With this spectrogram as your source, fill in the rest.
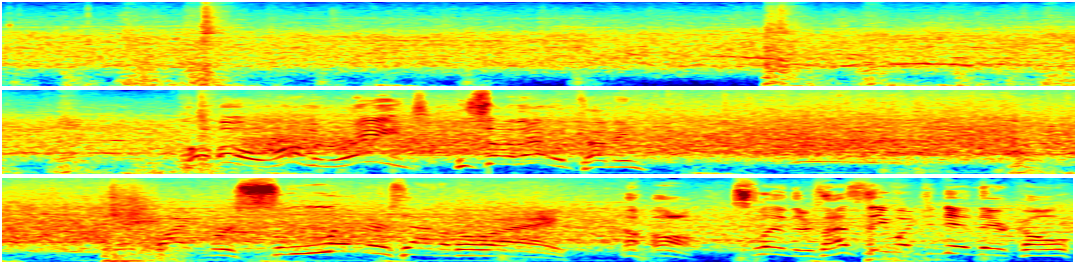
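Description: Heavy bodies thud onto a wrestling ring mat.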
